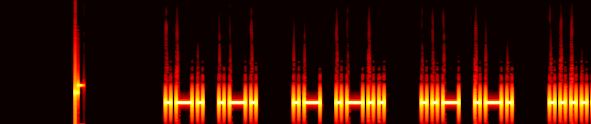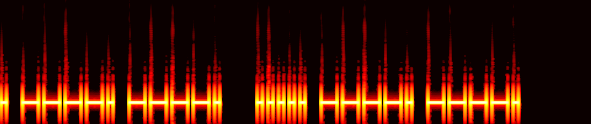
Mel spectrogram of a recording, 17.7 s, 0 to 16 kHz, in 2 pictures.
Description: Morse code, heard as a keyed tone, about 14 wpm, 650 Hz. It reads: RR AL UR 599 599
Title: SOTA QSO Practice 15wpm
